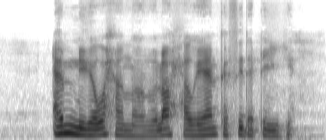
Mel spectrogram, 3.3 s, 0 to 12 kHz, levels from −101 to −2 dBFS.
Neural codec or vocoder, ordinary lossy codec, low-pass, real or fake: codec, 24 kHz, 1 kbps, SNAC; none; none; fake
